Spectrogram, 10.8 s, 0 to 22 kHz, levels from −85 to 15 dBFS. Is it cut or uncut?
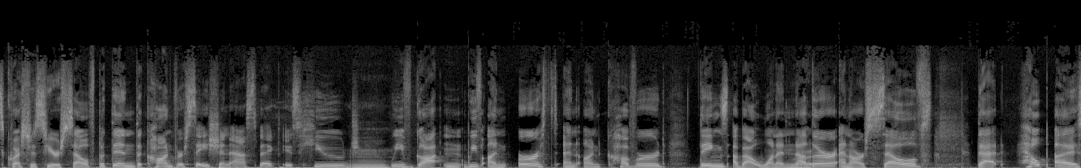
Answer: uncut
